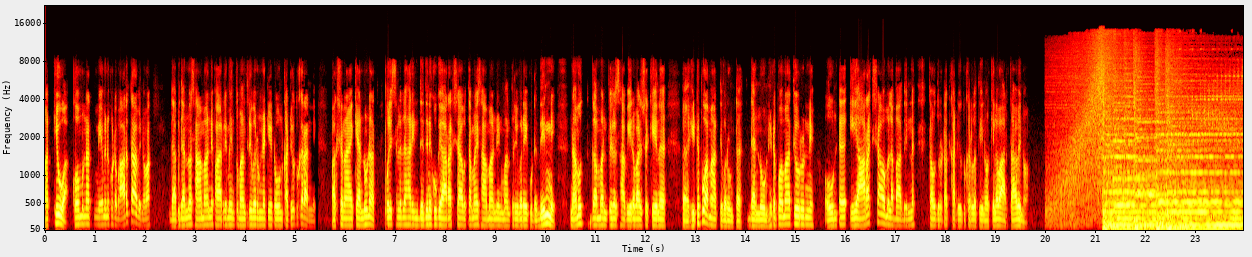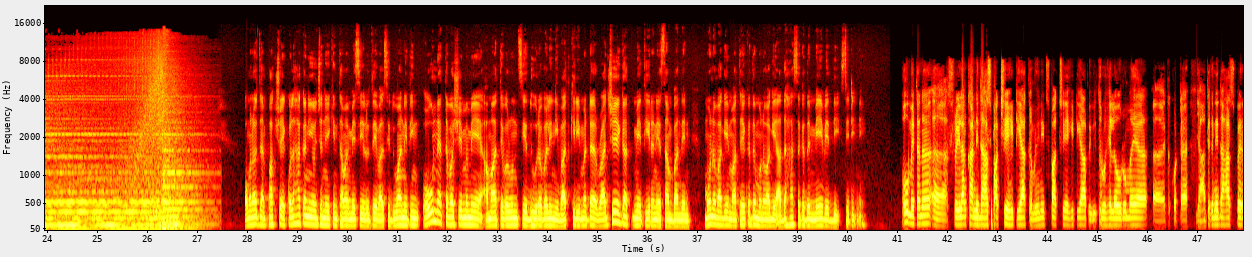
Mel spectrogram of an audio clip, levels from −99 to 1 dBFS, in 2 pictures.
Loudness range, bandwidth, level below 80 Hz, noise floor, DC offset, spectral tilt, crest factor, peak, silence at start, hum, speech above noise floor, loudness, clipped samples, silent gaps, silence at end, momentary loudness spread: 4 LU; 15.5 kHz; -32 dBFS; -66 dBFS; under 0.1%; -6 dB/octave; 16 dB; -2 dBFS; 0 s; none; 50 dB; -17 LUFS; under 0.1%; 5.41-5.45 s; 0 s; 9 LU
